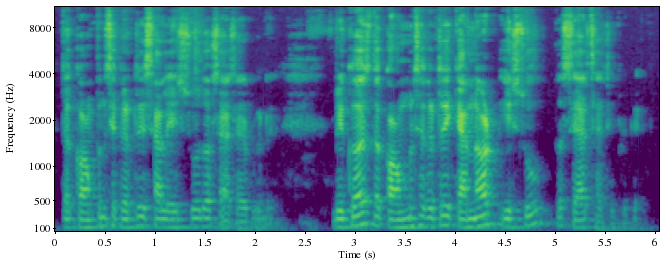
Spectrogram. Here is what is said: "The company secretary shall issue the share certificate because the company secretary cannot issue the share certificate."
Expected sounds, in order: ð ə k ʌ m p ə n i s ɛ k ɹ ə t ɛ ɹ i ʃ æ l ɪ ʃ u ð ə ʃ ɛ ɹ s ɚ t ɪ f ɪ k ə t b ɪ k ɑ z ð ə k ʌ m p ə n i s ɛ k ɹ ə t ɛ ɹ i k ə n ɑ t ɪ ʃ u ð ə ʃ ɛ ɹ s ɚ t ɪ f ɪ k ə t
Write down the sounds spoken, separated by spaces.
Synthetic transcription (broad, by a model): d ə k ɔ m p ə n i s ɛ k ɹ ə t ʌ ɹ i s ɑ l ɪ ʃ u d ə s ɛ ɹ s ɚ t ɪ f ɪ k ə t b ɪ k ɑ z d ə k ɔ m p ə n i s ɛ k ɹ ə t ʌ ɹ i k ə n ɑ t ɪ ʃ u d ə s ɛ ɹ s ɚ t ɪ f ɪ k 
